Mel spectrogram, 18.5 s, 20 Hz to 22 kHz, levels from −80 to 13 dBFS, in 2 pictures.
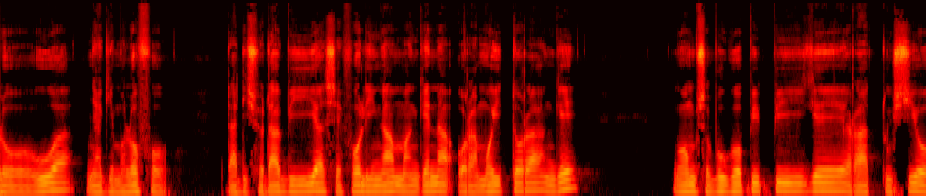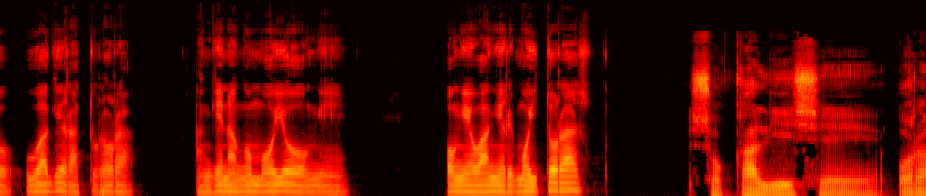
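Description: It's a speech clip with generation loss all the way through: a swirly, hollow, smeared sound with soft attacks, likely from about three rounds of MP3 encoding, consistent with rates near 112 kbit/s. From 15.75 s to the end there's a section at the wrong speed, running at 0.6 times normal and dropping roughly ten semitones, so it sounds deep and dragging, likely from playback against the wrong clock.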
